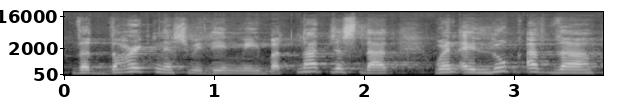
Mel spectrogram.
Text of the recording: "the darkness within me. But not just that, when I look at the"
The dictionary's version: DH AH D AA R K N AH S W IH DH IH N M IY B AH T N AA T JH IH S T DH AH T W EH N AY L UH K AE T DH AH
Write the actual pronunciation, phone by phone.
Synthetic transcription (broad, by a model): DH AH D AA R K N AH S W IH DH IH N M IY B AH T N AA T JH IH S T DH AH T W EH N AY L UH K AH T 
